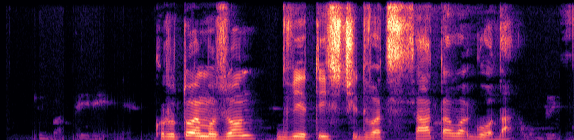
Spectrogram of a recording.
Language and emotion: Russian, neutral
